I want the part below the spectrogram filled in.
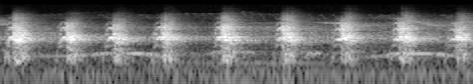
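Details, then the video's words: Dusky-legged guan producing coarse, honking barks in a steady rhythm of nearly three per second, each note broad and harsh, with faint whistling from other birds. "Canto do Jacuguaçu Penelope Obscura"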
